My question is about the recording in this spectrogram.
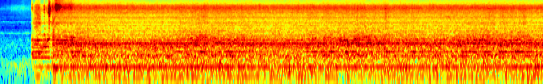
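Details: Pool equipment, booster pump with motor, camera placed beside it: after a moment of quiet the motor kicks on into a loud, steady hum with hiss. It was earlier heard squeaking; the owner suspects the pump, cause unclear.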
